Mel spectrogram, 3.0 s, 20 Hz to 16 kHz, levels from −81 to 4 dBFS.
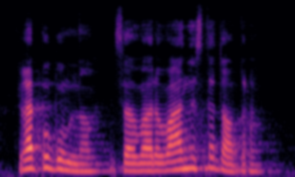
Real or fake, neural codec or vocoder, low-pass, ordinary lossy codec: fake; codec, 32 kHz, 1.9 kbps, SNAC; 14.4 kHz; none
